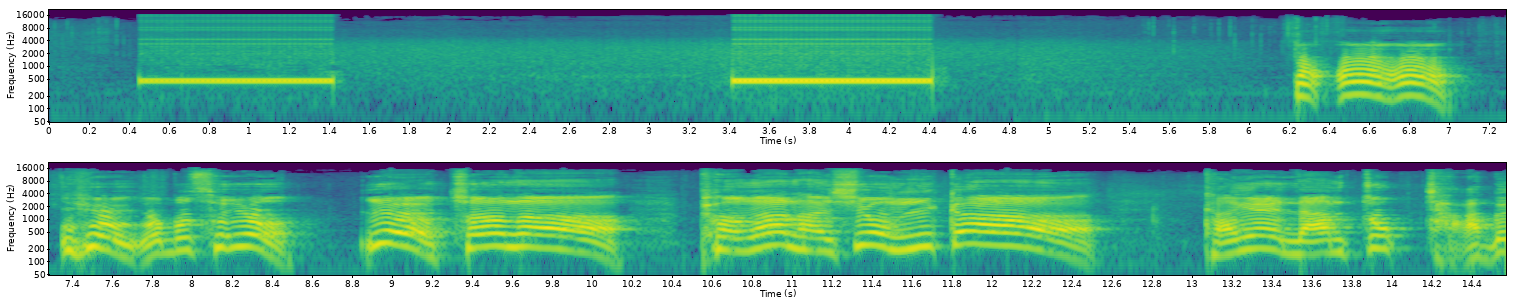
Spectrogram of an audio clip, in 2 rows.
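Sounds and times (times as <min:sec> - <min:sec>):
telephone ringback tone: 0:00.5 - 0:01.5, 0:03.4 - 0:04.5
speech: 0:06.2 - 0:14.5.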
